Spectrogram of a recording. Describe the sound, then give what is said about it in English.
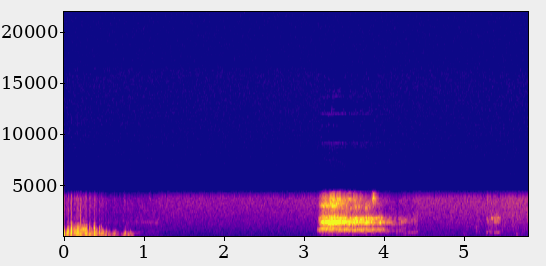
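Breaths taken during a guided breathing exercise: two breathy rushes of air separated by a quiet pause, then a faint third breath near the end. “So that's a good breath, but slow it down.”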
